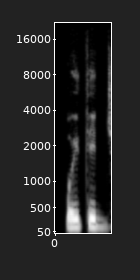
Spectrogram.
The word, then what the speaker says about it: ঐতিহ্য: Bangla academy প্রমিত বাংলা উচ্চারণ অভিধান অনুযায়ী ঐতিহ্য শব্দের সঠিক উচ্চারণ হলো ঐতিহ্য। এখানে ওই এর উচ্চারণ ও ই এর মতো হয় এবং যুক্তাক্ষর হজ্জ এর উচ্চারণ জ ঝ এর মতো হয়।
